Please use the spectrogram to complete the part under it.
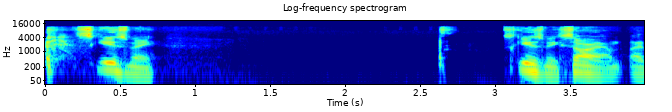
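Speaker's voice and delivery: soft, choked-up, spluttering, choking, coughing voice. Speaker describing a warehouse district breaks off mid-sentence, choking on spit. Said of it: "I choking on my own spit here".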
